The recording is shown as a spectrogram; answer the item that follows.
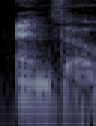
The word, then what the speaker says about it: nZo: know more c and enzo who lures spells his i think he was he would literally spell his name nzo which is would be pronounced enzo which you know would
